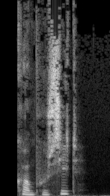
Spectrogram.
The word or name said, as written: komposit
